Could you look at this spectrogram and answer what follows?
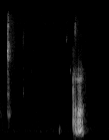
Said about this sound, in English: Okay. I'm typing my list out right now.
